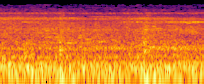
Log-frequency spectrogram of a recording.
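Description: Low, steady rumble of Indian Railways passenger coaches rolling slowly past on the departing Kovai Express, with a thin, steady, high-pitched drone of insects over it.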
